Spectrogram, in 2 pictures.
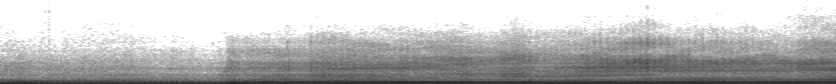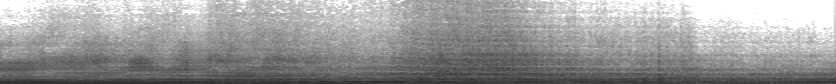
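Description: Car engines held at steady revs, then launching hard about two seconds in: the engine note leaps up, drops with a gear change about two seconds later, and keeps climbing as the cars accelerate away. It fades near the end.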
